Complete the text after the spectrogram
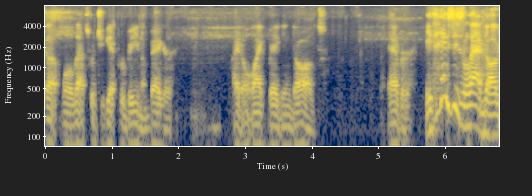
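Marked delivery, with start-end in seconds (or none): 5.7-6.8 high, loud amused burst; tickled that the huge dog wants a lap. Real, not acted. To viewers about his dog, high amused burst.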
